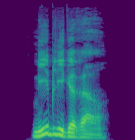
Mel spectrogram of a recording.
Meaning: inflection of neblig: 1. strong/mixed nominative masculine singular comparative degree 2. strong genitive/dative feminine singular comparative degree 3. strong genitive plural comparative degree
- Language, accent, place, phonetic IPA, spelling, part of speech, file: German, Germany, Berlin, [ˈneːblɪɡəʁɐ], nebligerer, adjective, De-nebligerer.ogg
